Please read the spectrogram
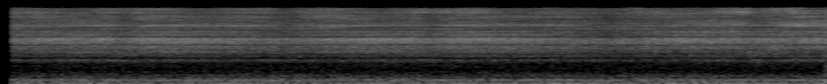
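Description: Compressed air hissing steadily from a paint spray gun as it atomizes paint, over the low, even hum of a downdraft spray booth.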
